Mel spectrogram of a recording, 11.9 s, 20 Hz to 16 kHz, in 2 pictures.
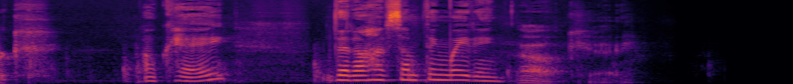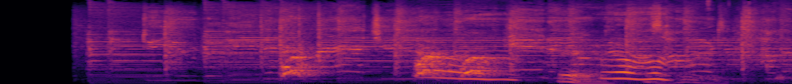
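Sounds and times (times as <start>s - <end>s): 
speech: 1.1s - 4.6s, 10.1s - 11.2s
dog barking, yipping and whining: 9.1s - 9.8s.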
